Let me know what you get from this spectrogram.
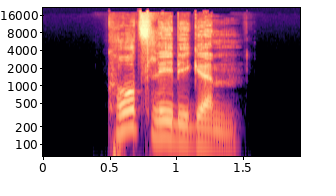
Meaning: strong dative masculine/neuter singular of kurzlebig
- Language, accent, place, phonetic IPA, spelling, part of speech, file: German, Germany, Berlin, [ˈkʊʁt͡sˌleːbɪɡəm], kurzlebigem, adjective, De-kurzlebigem.ogg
